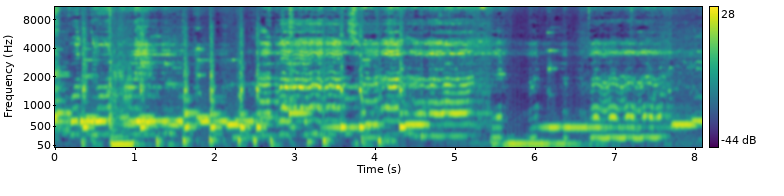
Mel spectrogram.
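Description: Javanese gamelan music accompanying an ebeg trance dance: quick drum strokes and struck metal notes, with a wavering melody line coming in about three seconds in and deep low strokes around the middle.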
